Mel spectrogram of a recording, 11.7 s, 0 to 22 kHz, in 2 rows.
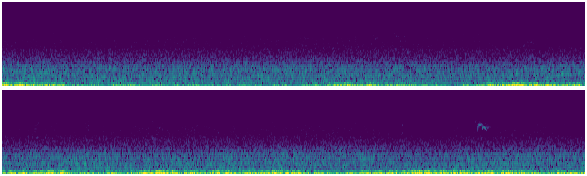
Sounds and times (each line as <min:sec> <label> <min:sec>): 0:00.0 Windy afternoon by the sea 0:11.6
